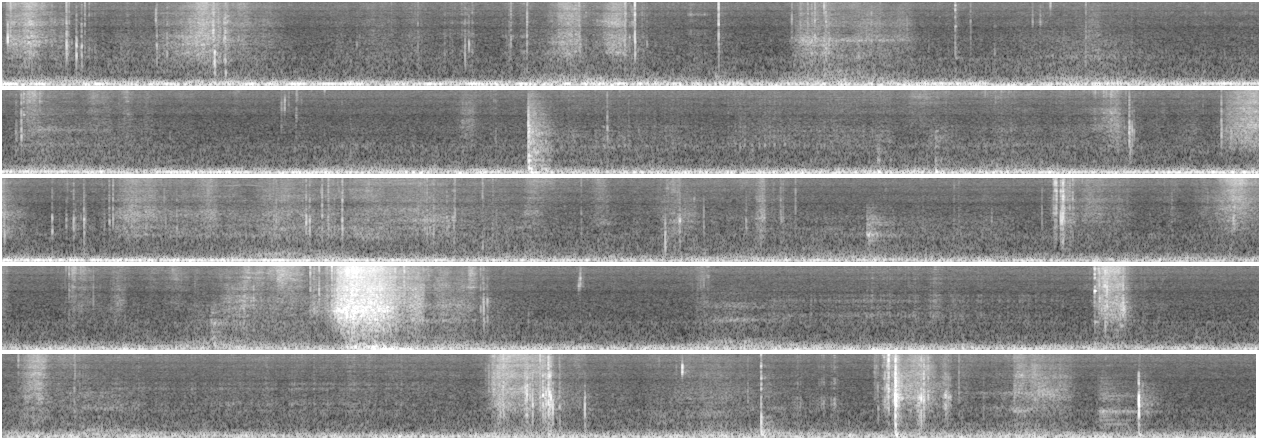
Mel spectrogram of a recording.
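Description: X-Acto knife blade cutting through a paper pattern and sandblast resist laid on glass: faint scratching and scraping with scattered light clicks, and one louder brief scrape about two-thirds of the way through. A low steady hum lies under the first half.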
